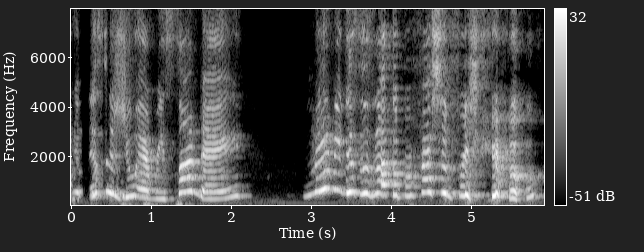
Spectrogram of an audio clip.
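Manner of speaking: high, loud mock reply breaking into laughter; laughing retort. Telling unhappy teachers to quit, laughing loudly. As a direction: laugh through the comeback.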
